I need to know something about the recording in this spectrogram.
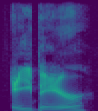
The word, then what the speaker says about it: Hebert: It's pronounced a bear.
